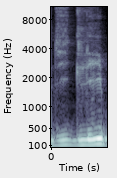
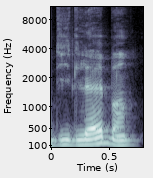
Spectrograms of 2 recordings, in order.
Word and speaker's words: Idlib: Il reste une poche qui est celle d'Idlib ou d'Idleb, ça dépend comment on le prononce, au nord-ouest du pays,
